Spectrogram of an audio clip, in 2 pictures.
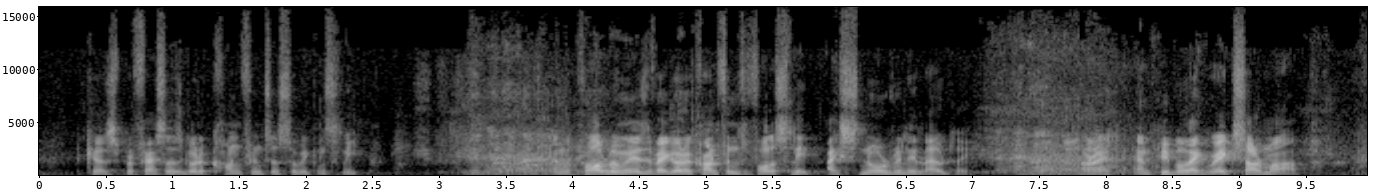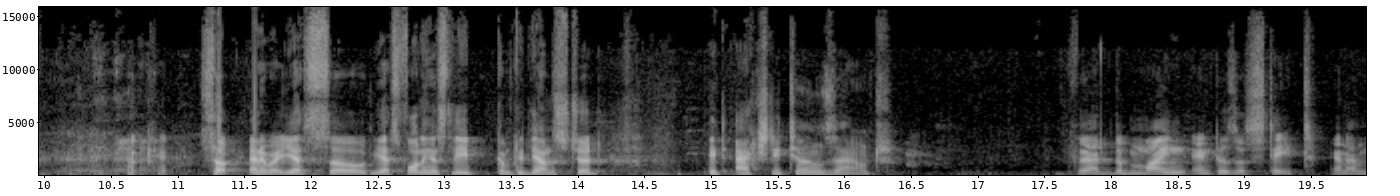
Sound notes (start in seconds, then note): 9.9 laughter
